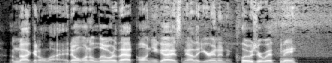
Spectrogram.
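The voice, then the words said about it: Voice with a cold. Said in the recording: “I've got a bit of a cold.”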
